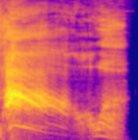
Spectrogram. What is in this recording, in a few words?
preachin, gospel preacher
